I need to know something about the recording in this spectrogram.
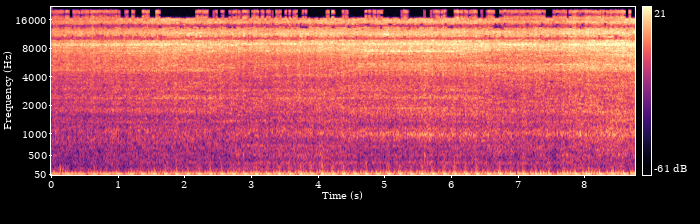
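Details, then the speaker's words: Ferrari 308 GTSi after new ECU and new injectors: uneven low rumble that runs briefly on fuel squirted in by hand, then fades and dies on throttle; fuel starvation, cause not yet known. "So what we are going to do, something a little bit stupid here, but we're going to remove this and we're going to fire some fuel in manually and just make sure that the engine will run when we've got fuel. Good? Yeah. That's me squeezing a bit of fuel in. You can hear it running."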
